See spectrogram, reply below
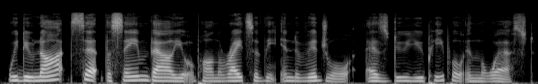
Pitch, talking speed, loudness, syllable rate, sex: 160 Hz, 225 wpm, -21 LUFS, 5.1 syllables/s, female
